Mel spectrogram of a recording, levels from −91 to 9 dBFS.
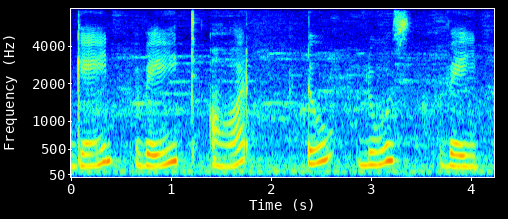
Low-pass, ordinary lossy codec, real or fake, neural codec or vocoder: none; none; real; none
